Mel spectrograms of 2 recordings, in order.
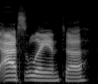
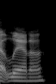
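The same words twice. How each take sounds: First: The middle T sound is clearly pronounced. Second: The middle T sound is dropped. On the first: "I don't say Atlanta" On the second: "I don't pronounce the T"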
